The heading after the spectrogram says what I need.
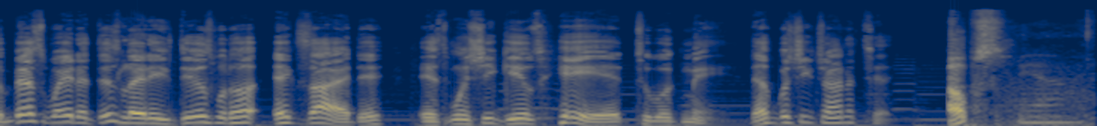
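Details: Adult male speaker; normal speech.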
